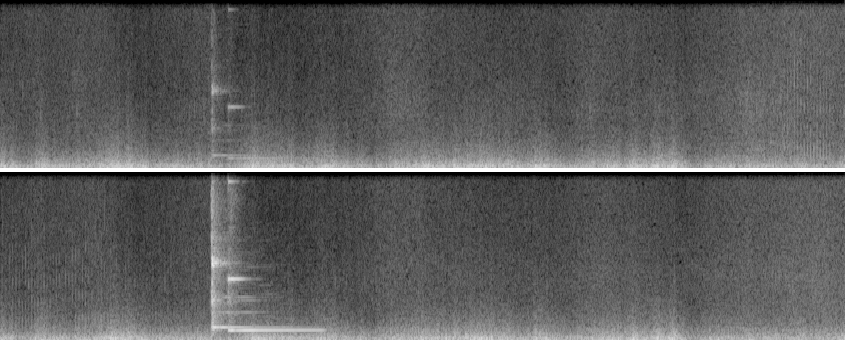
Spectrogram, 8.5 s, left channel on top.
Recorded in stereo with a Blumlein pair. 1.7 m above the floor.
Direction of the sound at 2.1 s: 40° right.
